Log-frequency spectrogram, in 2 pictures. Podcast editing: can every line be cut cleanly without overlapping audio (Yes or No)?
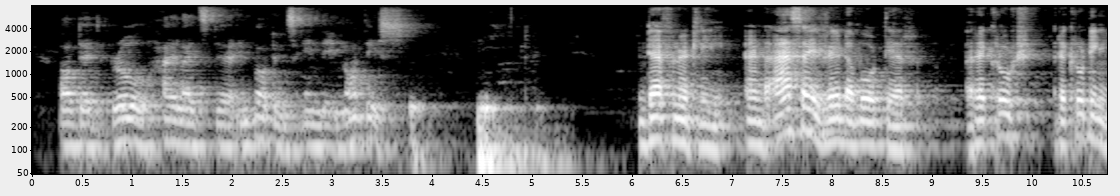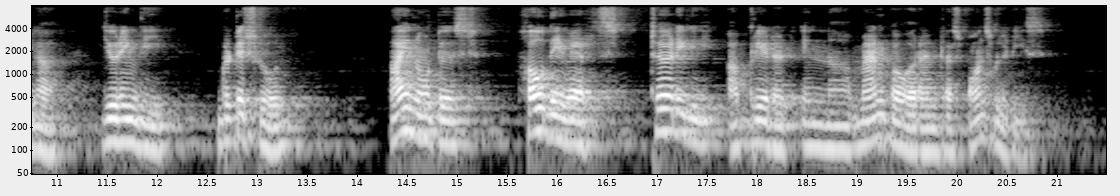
Yes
